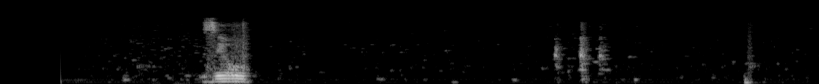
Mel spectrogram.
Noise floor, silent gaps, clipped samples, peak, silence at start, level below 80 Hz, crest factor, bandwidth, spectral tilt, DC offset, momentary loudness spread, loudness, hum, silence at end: -69 dBFS; none; under 0.1%; -6 dBFS; 1.25 s; -58 dBFS; 26 dB; 9.4 kHz; -4.5 dB/octave; under 0.1%; 29 LU; -23 LUFS; none; 0.65 s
